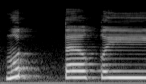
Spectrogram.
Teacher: bacanya selama 2 harokat atau 2 ketukan, atau sama juga dengan 1 alif. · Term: mad asli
